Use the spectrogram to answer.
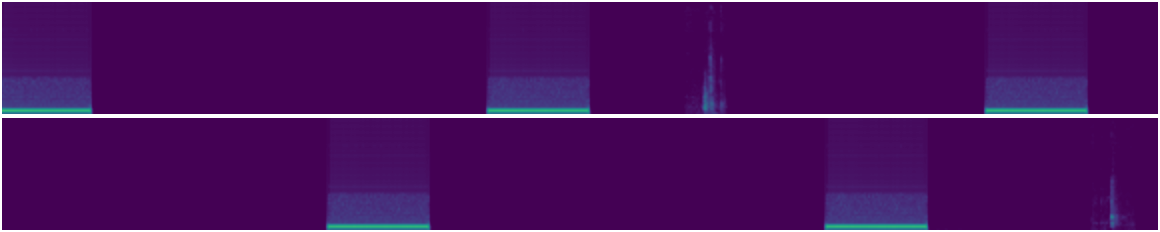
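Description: Telephone ringback tone heard while dialing a call: five steady, low-pitched ring bursts, each about a second long and evenly spaced about five seconds apart, with brief faint clicks between some of them and silence otherwise.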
